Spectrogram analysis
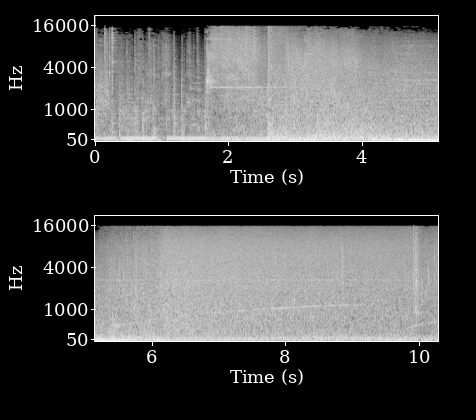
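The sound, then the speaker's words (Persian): Loud gunfire booms out a few times in quick succession, sharp blasts over a dense, roaring wash of noise that carries through to the end. “تو ژاپن برای شلیک با اسلحه نیاز به مجوز داری مگه نه؟”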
